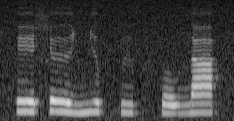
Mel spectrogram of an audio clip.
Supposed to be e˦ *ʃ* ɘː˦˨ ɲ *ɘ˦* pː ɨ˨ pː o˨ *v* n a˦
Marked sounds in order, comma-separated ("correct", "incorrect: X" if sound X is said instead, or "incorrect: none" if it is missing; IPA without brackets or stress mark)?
incorrect: ɬ, correct, incorrect: w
